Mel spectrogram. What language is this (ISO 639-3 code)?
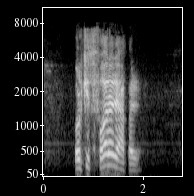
kab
